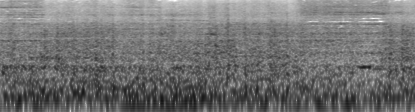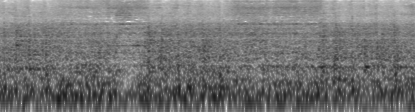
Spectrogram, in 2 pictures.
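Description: Freight cars rumble and clatter loudly past on the rails.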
